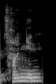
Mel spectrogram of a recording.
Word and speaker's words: Tonyan: tonyan coming out here a tonion whatever you want to say a couple people telling me that that's pronounced tanyan tony down it's been pronounced for two years who cares honestly in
